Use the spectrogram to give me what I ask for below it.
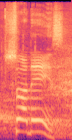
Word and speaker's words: स्वदेश: यहां भी स के बाद व है तो स्वदेश।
